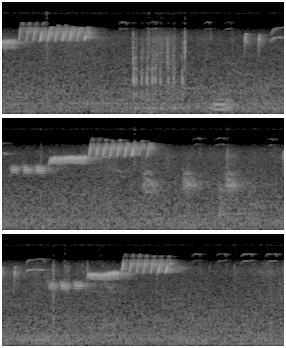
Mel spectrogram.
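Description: A songbird repeating the same short song three times, about four seconds apart, each phrase stepping up through a few high notes into a fast trill. A brief rattle of clicks comes about two seconds in.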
